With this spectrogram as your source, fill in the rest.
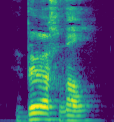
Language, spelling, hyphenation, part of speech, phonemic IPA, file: Dutch, burgwal, burg‧wal, noun, /ˈbʏrx.ʋɑl/, Nl-burgwal.ogg
- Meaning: defensive wall in a city; a city wall or citadel wall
